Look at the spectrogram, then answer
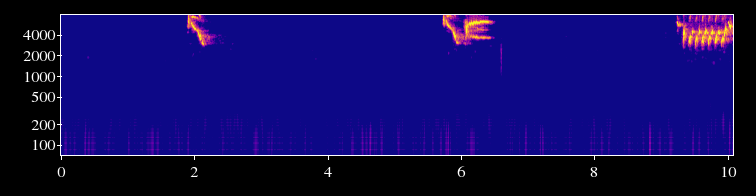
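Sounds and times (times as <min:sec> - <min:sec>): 
European goldfinch call: 0:01.9 - 0:02.3, 0:05.7 - 0:06.5, 0:09.2 - 0:10.0.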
